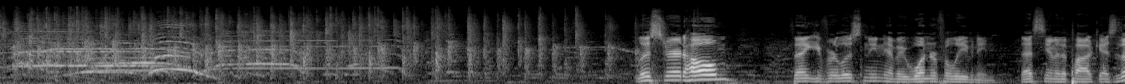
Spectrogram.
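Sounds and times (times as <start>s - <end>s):
crowd applauding for a band: 0.0s - 6.5s
speech: 6.4s - 11.2s.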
